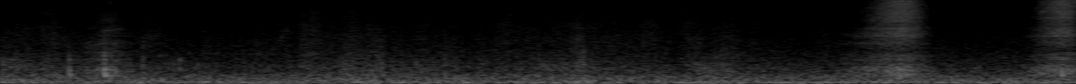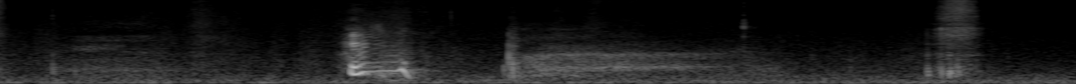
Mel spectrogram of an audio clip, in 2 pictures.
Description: Decided to try my hand at stifling chhinkni sneezes. It was a bit hard and a few slipped out.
